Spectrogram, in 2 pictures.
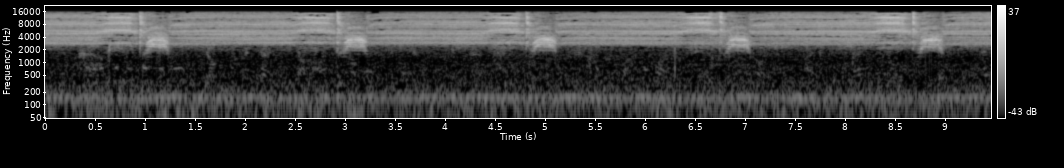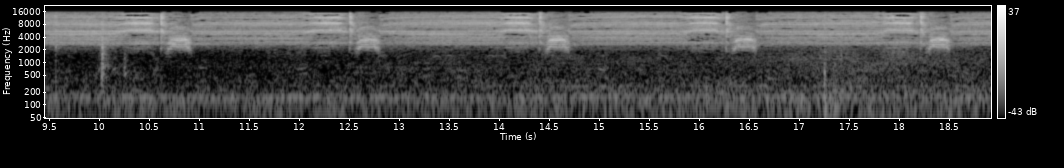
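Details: Shrill cicada song in a continuous high hiss, punctuated by brighter rasping pulses repeating about every two seconds.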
